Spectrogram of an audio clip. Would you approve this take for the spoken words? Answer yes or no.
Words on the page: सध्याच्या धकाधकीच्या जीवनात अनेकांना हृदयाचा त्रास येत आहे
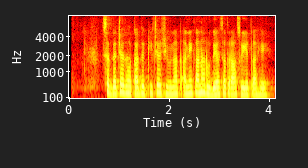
yes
